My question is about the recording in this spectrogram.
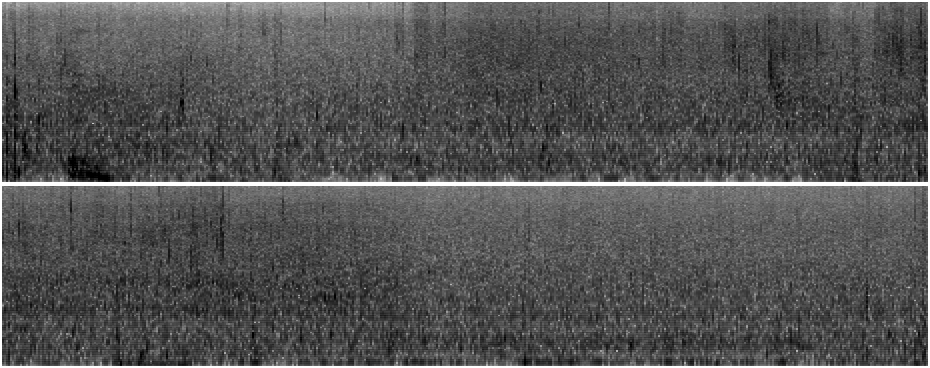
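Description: Small mountain creek running steadily over rocks, a constant rush of water. A few short knocks come in the first second or two.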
